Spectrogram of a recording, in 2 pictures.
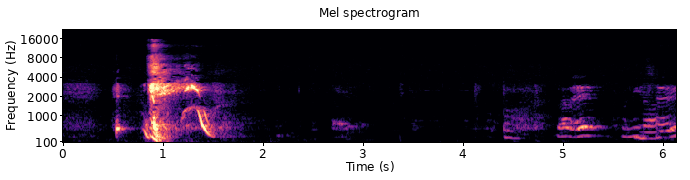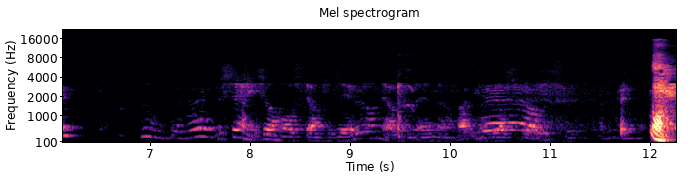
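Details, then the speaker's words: Young woman doing a Covid-19 nasal swab self-test: a loud sneeze with a sharp intake, then talking and a second sneeze at the end; swab-induced sneezing. "Not even lying, when I do the nose, I usually sneeze at least 10 times minimum. I only sneeze once."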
